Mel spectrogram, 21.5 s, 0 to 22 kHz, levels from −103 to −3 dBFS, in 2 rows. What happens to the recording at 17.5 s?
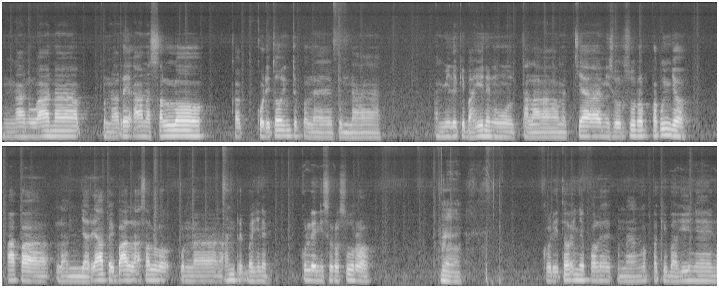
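Nothing goes wrong at 17.5 s. The speech carries on intact, with only the room noise about 24 dB below it.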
